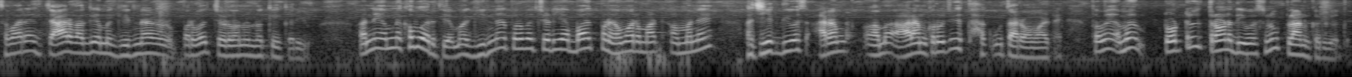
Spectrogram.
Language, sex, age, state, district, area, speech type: Gujarati, male, 18-30, Gujarat, Rajkot, urban, spontaneous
